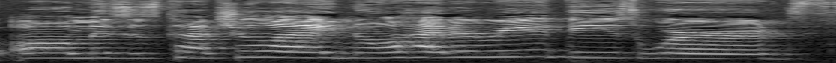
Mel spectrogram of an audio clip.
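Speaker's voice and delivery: mock student boasting she can read; imitating an eager student. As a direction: voice the proud pupil lightly. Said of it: "I can hear you".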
